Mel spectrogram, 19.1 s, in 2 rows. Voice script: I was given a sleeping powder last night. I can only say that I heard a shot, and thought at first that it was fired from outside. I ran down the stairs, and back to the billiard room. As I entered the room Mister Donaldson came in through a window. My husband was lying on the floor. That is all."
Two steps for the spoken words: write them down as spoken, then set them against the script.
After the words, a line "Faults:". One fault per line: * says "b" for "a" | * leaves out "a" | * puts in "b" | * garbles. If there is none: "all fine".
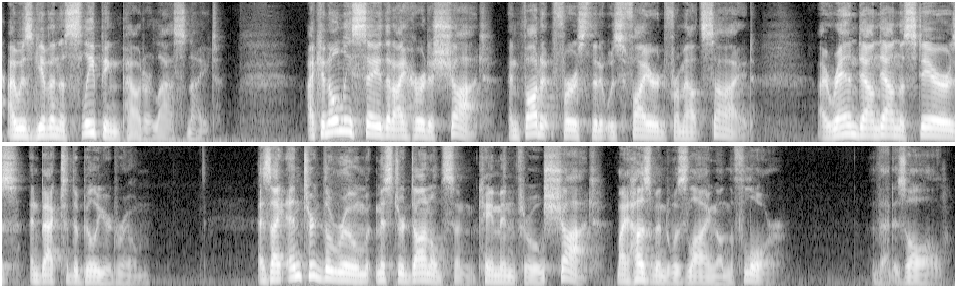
I was given a sleeping powder last night. I can only say that I heard a shot, and thought at first that it was fired from outside. I ran down down the stairs, and back to the billiard room. As I entered the room Mister Donaldson came in through a shot. My husband was lying on the floor. That is all."
Faults:
* puts in "down"
* says "shot" for "window"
